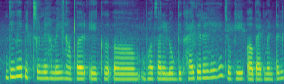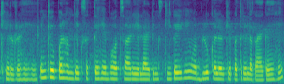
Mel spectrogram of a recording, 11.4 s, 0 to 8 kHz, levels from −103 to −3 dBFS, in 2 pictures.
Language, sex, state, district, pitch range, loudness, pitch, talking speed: Hindi, female, Bihar, Gaya, 190-215 Hz, -18 LUFS, 200 Hz, 225 wpm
